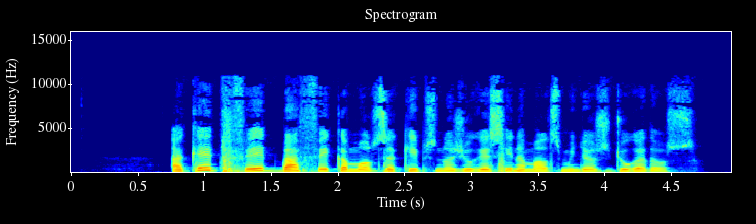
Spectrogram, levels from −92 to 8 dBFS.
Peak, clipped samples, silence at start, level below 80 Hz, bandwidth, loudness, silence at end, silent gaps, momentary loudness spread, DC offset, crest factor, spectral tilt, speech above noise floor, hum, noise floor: -4 dBFS; under 0.1%; 0.75 s; -56 dBFS; 11.5 kHz; -24 LUFS; 0.3 s; none; 8 LU; under 0.1%; 20 dB; -6.5 dB/octave; 53 dB; none; -77 dBFS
